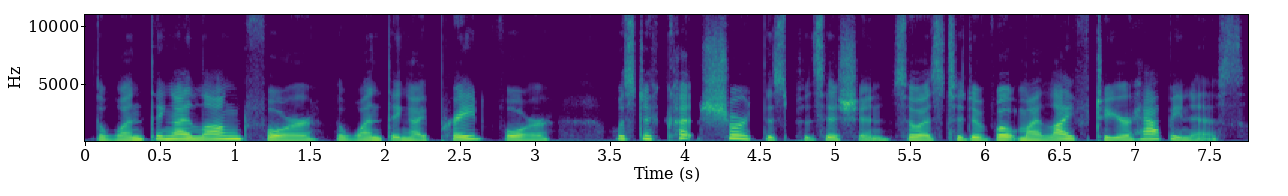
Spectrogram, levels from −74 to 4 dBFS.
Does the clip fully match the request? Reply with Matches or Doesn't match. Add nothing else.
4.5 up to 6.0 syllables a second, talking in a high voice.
Matches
